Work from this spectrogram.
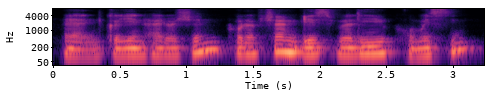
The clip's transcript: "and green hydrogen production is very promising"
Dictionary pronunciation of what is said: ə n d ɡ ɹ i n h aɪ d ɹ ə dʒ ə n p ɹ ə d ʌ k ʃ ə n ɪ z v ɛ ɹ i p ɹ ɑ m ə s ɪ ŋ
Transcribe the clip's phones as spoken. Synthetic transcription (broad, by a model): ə n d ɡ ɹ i n h aɪ d ɹ ə dʒ ə n p ɹ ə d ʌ k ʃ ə n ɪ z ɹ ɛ l i p ɹ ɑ m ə s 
